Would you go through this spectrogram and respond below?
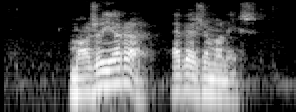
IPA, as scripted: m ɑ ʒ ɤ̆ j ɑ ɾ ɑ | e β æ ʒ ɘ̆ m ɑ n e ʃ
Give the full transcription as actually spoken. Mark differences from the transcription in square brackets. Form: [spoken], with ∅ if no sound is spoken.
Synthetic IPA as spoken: m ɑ ʒ ɤ̆ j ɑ ɾ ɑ | [æ] β æ ʒ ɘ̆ m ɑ n e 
